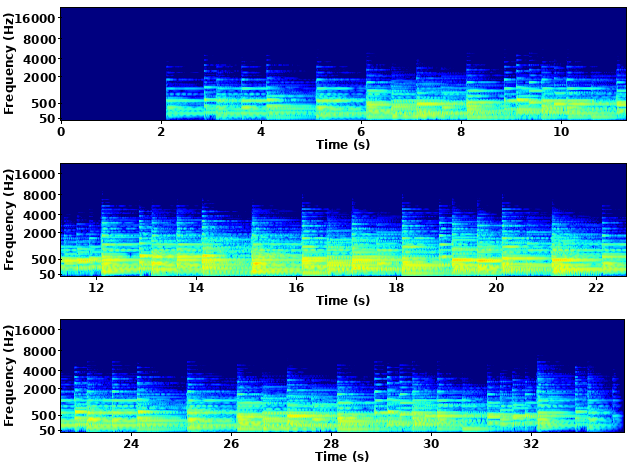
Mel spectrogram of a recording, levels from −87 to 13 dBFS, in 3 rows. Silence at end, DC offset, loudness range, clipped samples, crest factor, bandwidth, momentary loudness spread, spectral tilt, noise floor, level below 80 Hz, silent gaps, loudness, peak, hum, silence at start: 0.15 s; under 0.1%; 11 LU; under 0.1%; 18 dB; 5.8 kHz; 14 LU; -10.5 dB/octave; -48 dBFS; -48 dBFS; none; -28 LUFS; -10 dBFS; none; 2.1 s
